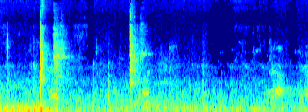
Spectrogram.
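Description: Faint, distant voices of spectators and players, with two short sharp knocks about two seconds apart near the start.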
